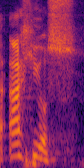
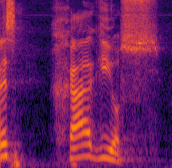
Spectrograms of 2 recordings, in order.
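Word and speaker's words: ἅγιος: Entonces, la palabra santo, en este caso, si no estuviera el espíritu diría agios. Pero como está el espíritu rudo aquí, la pronunciación esguios significa santo.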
